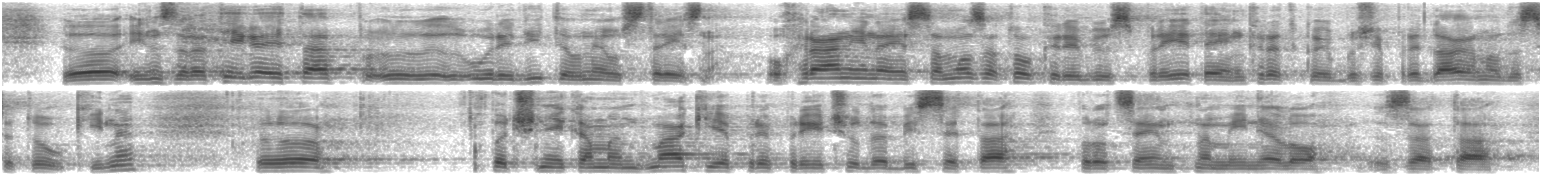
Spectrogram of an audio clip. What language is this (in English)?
Slovenian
